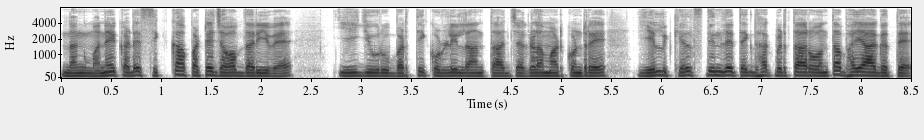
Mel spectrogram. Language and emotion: Kannada, fearful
